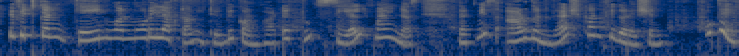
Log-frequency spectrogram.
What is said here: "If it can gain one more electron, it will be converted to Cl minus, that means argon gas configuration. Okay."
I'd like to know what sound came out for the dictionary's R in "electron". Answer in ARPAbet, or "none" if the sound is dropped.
none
